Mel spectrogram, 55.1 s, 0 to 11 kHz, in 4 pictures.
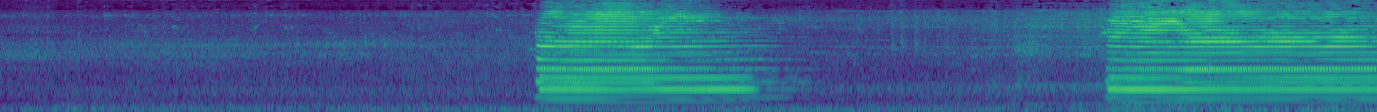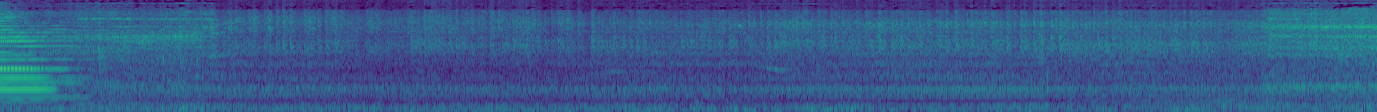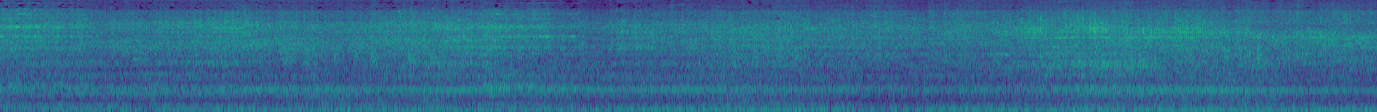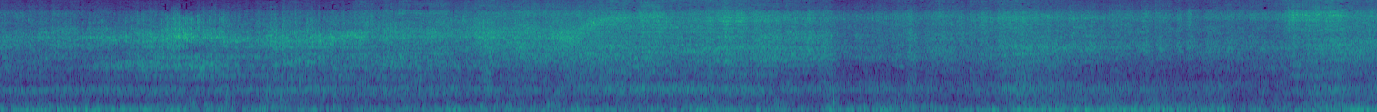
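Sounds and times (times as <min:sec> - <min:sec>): locomotive diesel engine running: 0:00.0 - 0:55.0
locomotive chime air horn: 0:05.3 - 0:08.4, 0:10.6 - 0:15.2.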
